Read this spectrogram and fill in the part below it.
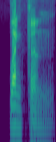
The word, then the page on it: lengthen: American English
